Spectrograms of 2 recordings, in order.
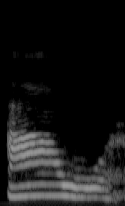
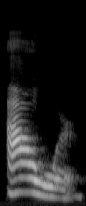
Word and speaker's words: hour: Hour. Ficaria com som de A. Hour, hour, hour. Então, nesse caso, o som da letra H é o quê? Ele é mudo.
